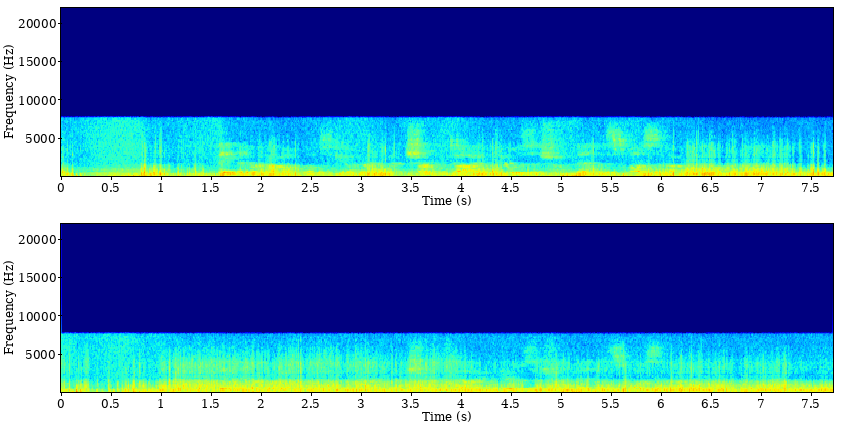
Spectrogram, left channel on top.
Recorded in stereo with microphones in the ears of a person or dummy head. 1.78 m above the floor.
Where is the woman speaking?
30° left (ahead or behind), 4 m.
